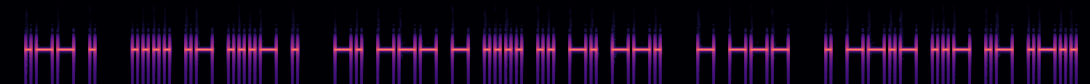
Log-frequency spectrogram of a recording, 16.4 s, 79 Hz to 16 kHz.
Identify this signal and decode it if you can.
Morse code, heard as a keyed tone, about 14 wpm, 700 Hz. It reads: WE HAVE NOTHING TO EQUAL
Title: Sentences from Top 1400 Words 15wpm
